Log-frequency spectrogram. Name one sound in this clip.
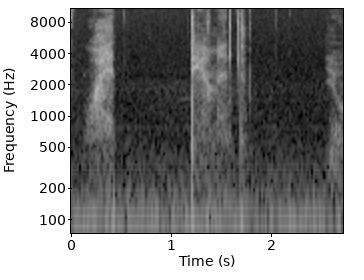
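A young woman laughs softly and close by.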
